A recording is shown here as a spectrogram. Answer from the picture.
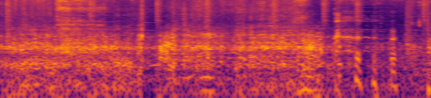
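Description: Razor drift trike rolling and sliding over asphalt: a loud, continuous rumble and scrape of its wheels on the pavement, with a few small knocks.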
